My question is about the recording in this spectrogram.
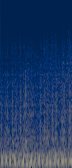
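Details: Supra, first startup after rewiring, clutch fork rattle also present: petrol engine idling with a deep, uneven rumble that lurches slightly instead of running smooth; rough idle.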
